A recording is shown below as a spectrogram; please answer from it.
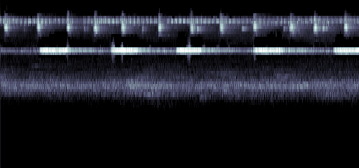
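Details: Crickets at night: a steady high ringing tone swells into louder pulsed bursts about every second, six bursts in all, with faint higher ticking chirps above and a soft hiss beneath.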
